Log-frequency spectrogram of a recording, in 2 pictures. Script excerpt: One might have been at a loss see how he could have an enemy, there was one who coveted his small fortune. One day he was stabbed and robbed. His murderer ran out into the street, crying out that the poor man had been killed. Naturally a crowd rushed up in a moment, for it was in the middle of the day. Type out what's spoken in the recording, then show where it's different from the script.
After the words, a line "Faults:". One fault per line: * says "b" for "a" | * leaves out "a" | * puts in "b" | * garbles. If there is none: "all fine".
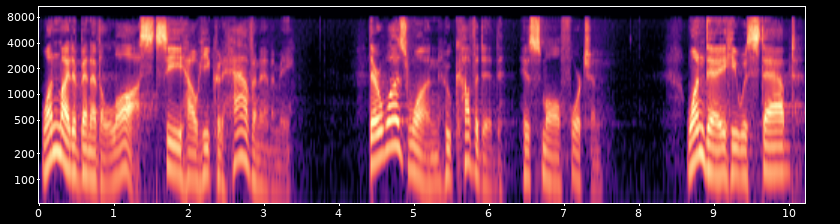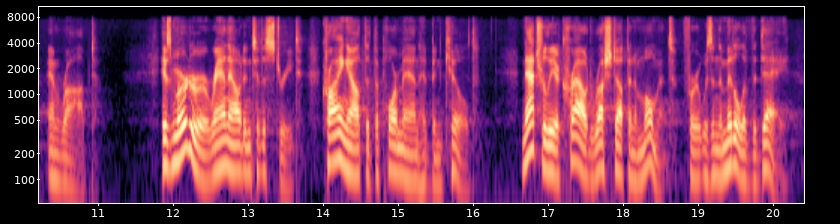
One might have been at a loss see how he could have an enemy, there was one who coveted his small fortune. One day he was stabbed and robbed. His murderer ran out into the street, crying out that the poor man had been killed. Naturally a crowd rushed up in a moment, for it was in the middle of the day.
Faults:
all fine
